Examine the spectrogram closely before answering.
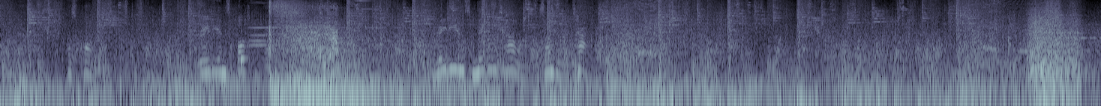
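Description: Weapons clash and spells burst in a busy game battle.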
